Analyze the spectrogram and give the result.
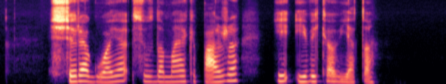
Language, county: Lithuanian, Šiauliai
